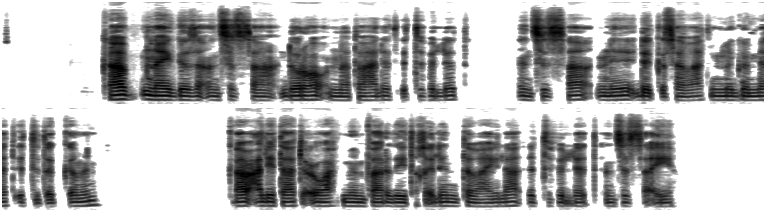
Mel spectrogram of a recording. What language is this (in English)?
Tigrinya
